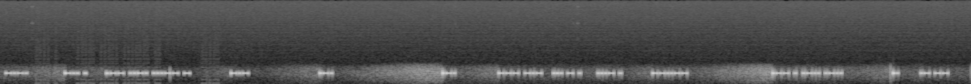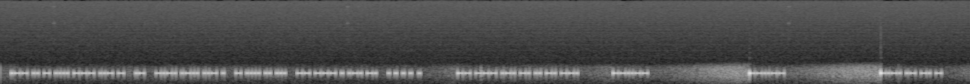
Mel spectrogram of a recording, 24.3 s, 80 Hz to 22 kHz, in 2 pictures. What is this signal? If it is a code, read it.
Morse code, heard as a keyed tone, about 46 wpm, 530 Hz. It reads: C DE WF3T K R R OK STEVE , WELL I AM WITHOUT A CLUE THIS MOERN EEEEE MORNING , , CANT
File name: archived / CRSnet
